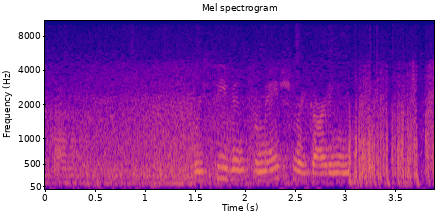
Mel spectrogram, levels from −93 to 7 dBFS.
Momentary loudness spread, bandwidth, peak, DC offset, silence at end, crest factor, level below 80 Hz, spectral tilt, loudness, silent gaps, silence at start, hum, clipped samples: 8 LU; 10.5 kHz; -18 dBFS; under 0.1%; 0 s; 16 dB; -66 dBFS; -7 dB/octave; -34 LUFS; none; 0 s; none; under 0.1%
